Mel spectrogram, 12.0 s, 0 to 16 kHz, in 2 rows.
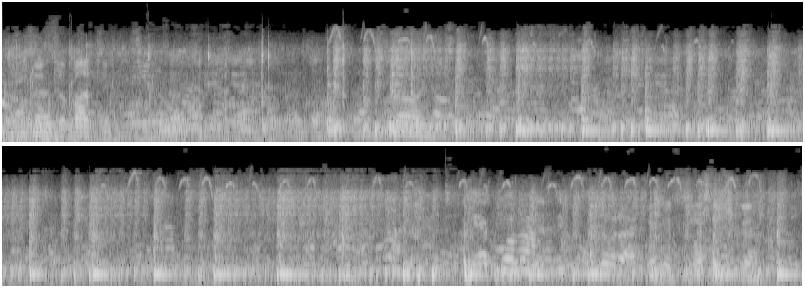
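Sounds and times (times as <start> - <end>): drum strikes: 1.9 - 12.0
brass band playing a march: 2.4 - 12.0.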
